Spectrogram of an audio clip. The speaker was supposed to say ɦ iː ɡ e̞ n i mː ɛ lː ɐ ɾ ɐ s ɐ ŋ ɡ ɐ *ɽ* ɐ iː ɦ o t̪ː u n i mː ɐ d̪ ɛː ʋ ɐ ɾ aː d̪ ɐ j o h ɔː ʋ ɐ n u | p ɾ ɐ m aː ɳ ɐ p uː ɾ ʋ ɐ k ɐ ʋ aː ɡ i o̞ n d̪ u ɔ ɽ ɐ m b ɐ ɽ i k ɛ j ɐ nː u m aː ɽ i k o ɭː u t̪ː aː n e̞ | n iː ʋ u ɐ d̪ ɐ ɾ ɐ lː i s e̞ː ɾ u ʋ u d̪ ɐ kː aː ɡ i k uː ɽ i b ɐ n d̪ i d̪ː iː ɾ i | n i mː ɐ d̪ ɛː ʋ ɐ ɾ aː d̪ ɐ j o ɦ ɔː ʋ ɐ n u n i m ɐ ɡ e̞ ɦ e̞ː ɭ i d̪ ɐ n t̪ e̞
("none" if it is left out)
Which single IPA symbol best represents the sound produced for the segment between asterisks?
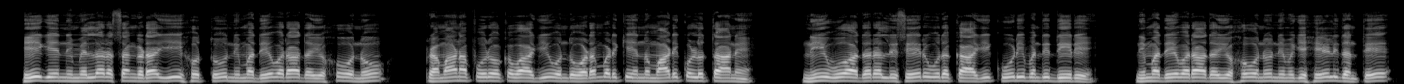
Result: ɽ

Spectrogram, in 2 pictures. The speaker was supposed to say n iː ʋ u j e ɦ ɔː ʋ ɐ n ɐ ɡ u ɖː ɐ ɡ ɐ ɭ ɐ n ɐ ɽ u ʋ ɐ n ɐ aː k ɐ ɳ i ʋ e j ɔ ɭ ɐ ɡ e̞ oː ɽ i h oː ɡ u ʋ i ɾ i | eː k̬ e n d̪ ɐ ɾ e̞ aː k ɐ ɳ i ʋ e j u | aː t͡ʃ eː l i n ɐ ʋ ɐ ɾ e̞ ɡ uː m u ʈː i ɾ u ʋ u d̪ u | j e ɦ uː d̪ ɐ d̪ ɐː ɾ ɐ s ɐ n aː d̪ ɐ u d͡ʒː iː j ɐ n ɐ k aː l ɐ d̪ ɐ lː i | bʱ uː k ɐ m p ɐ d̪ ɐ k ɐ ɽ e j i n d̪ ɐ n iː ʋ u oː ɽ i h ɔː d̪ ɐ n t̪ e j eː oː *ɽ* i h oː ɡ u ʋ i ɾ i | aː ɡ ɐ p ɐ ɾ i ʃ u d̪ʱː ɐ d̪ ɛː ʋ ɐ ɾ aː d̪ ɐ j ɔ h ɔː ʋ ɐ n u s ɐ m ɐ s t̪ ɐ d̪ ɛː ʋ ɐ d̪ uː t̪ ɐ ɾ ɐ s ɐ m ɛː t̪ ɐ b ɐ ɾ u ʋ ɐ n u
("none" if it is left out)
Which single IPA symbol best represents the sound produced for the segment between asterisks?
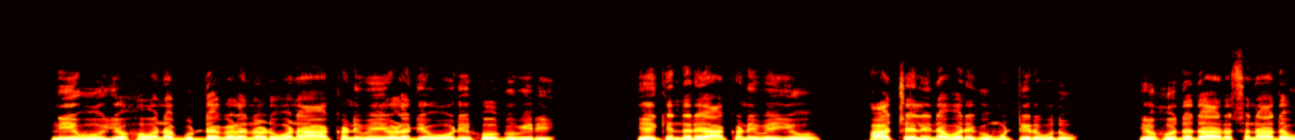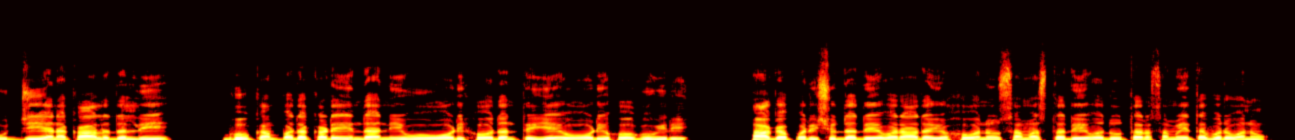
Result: ɽ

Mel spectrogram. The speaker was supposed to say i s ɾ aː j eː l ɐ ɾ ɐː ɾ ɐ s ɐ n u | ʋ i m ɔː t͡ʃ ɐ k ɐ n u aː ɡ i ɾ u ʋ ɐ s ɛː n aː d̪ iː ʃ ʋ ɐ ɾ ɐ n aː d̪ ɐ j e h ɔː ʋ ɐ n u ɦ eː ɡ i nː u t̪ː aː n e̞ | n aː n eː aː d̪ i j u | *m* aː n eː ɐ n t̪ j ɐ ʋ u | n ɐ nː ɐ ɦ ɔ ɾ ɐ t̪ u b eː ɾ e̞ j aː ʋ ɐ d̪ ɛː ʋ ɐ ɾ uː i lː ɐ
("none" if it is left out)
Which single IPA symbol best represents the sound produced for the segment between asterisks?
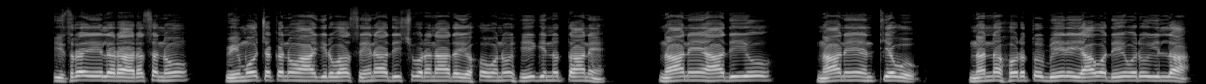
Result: n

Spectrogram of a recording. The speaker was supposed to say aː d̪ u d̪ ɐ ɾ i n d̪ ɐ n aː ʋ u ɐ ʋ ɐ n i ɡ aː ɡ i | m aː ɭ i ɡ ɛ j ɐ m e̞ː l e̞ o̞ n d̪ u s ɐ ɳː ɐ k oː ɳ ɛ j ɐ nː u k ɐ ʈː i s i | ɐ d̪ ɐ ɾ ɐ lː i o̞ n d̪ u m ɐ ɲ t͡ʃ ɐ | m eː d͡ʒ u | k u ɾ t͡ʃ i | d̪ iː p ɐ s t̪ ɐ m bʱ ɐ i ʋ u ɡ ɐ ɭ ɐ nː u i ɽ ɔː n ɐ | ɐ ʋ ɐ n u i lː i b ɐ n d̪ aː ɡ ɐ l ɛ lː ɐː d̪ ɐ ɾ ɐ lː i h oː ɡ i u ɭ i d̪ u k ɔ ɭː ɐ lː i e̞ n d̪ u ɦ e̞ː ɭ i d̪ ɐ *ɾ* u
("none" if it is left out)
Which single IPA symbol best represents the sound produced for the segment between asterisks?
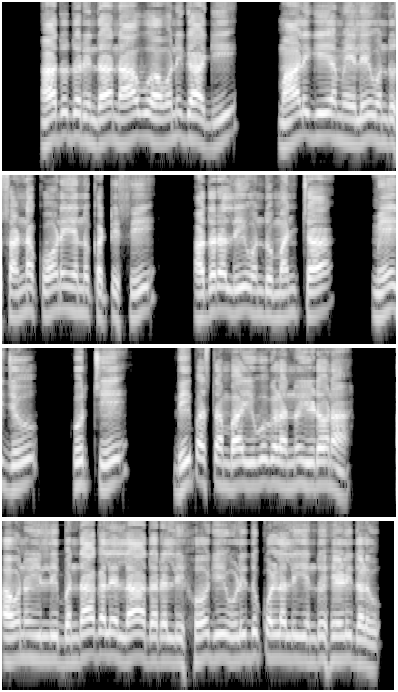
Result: ɭ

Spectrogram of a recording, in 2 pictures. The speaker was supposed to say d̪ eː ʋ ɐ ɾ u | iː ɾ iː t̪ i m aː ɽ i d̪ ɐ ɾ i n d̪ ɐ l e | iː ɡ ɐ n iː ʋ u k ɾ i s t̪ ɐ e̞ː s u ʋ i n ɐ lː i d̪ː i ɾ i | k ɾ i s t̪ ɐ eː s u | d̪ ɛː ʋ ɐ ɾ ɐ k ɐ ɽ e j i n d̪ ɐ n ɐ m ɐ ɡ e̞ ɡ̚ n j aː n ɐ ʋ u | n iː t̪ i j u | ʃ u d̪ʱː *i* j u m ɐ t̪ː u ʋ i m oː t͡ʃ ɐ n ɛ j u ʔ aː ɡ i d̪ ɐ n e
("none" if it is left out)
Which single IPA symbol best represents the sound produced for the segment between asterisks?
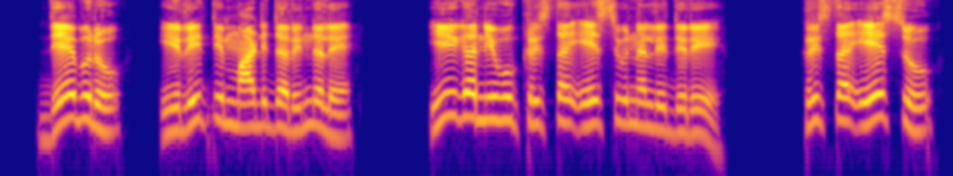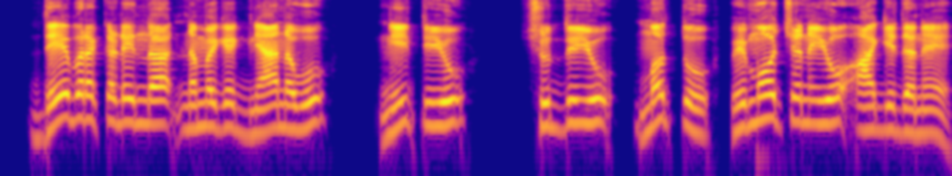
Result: i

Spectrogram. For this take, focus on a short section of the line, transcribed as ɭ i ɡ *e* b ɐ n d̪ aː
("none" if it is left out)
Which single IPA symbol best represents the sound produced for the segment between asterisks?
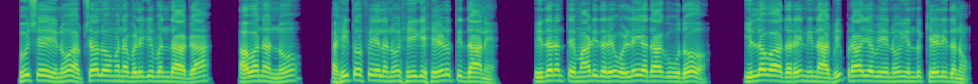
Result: e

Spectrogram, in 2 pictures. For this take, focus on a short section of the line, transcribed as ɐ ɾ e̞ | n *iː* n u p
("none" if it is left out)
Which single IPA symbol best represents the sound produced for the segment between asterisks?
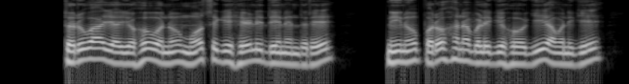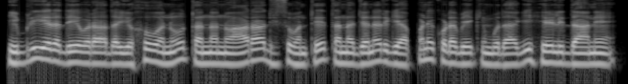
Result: iː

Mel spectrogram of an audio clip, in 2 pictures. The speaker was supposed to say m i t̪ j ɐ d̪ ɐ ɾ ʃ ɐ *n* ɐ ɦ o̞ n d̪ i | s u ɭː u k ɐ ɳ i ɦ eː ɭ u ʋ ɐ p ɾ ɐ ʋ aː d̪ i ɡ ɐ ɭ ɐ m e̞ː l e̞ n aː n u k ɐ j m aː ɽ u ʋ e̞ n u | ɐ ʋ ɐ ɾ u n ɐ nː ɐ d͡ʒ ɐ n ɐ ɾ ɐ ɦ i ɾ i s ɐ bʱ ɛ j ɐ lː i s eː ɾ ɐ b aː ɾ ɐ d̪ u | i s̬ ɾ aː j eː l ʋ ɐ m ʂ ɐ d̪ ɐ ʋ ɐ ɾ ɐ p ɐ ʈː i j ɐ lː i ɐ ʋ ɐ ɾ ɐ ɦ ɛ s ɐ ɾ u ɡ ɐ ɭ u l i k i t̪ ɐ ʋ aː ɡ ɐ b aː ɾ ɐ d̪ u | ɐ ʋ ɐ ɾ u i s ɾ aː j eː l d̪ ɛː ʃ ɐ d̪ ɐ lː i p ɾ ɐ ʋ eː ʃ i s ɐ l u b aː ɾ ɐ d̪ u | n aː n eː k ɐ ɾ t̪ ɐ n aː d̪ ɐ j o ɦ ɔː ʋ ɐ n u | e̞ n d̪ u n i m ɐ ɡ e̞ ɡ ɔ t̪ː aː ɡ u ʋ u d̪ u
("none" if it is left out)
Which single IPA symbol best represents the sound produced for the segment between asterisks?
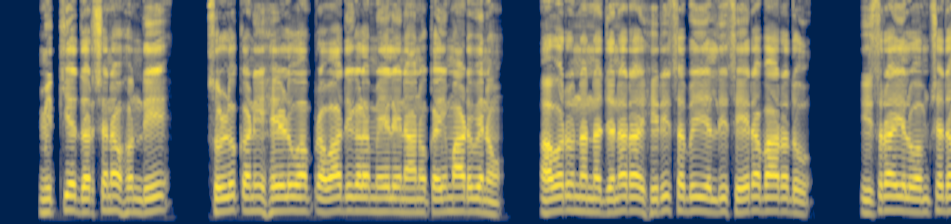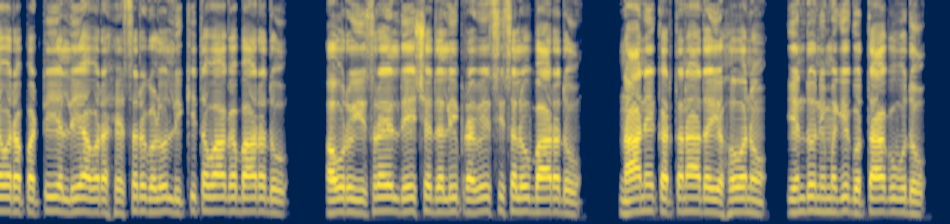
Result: n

